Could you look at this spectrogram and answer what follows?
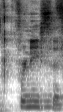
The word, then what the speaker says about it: Phronesis: Um, how do you pronounce this? Francis? Phronesis. – Phronesis. Mm. Thanks.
